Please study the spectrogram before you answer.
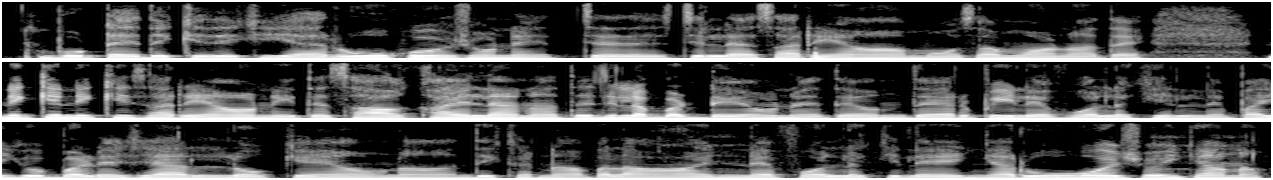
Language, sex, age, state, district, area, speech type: Dogri, female, 30-45, Jammu and Kashmir, Samba, rural, spontaneous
